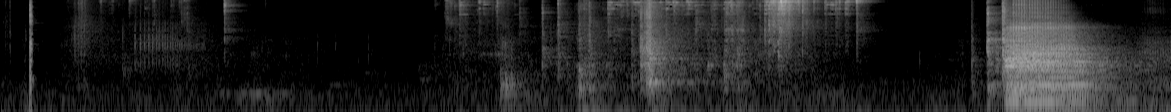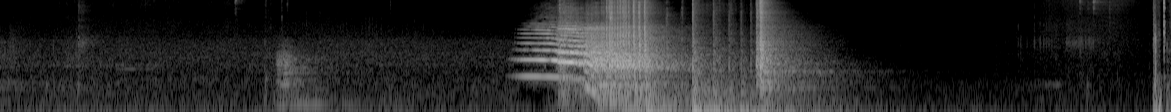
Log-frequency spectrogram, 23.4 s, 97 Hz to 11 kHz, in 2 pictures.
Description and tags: Door squeak 3
Heavy steel door opening, closing and locking. With beautiful squeak that gives you the creeps. This time with keys to open the door.
Recorded with Zoom H1
lock, Door, Heavy, squeak, prison, Open, jail, Shut, keys, Close, locking, Metal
